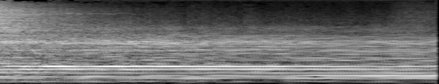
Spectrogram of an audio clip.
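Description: Rock band music: distorted electric guitar holding sustained, ringing chords, with no drum hits until the kit comes back in just after.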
